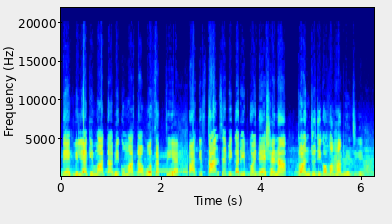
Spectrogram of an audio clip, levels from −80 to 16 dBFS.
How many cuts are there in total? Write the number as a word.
one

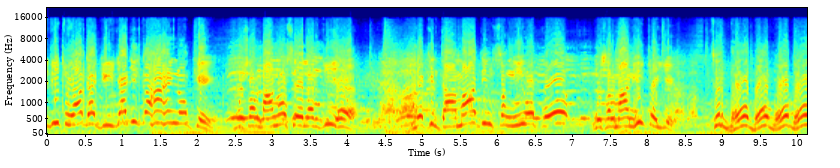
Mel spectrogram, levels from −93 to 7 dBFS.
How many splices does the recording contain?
two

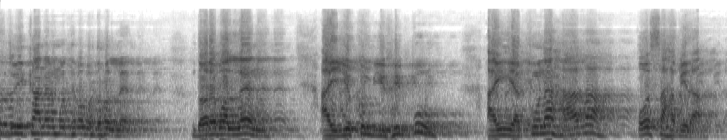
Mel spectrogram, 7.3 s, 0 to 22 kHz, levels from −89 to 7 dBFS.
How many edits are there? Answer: zero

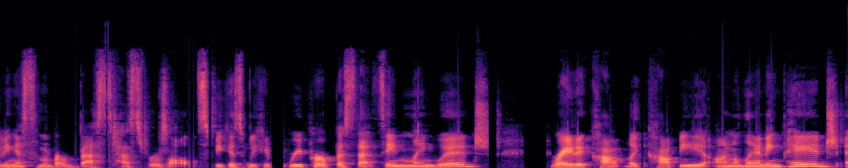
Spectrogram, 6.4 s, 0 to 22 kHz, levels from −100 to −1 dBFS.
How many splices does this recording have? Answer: one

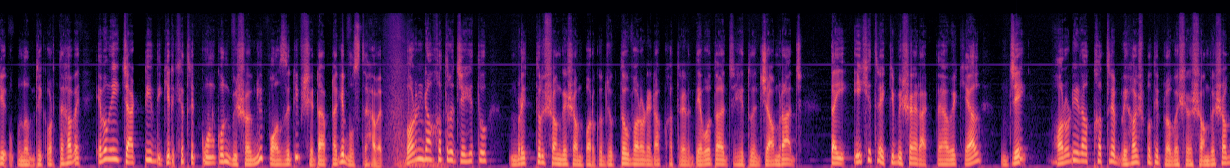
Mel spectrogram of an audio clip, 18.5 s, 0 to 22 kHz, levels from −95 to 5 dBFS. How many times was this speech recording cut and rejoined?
one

